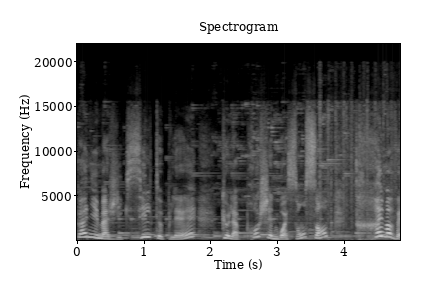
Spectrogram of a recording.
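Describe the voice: In a cartoonish character voice, a woman talks at a high pitch and fairly slow pace with a fairly bright tone and big pitch swings, faint music playing behind her.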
